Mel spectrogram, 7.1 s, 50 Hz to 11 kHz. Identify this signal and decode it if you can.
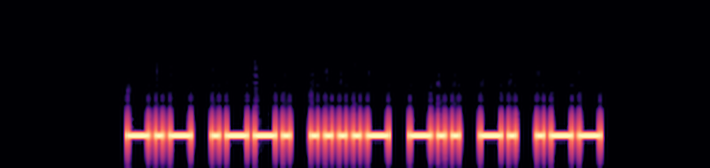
Morse code, heard as a keyed tone, about 17 wpm, 700 Hz. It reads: KP4DNW
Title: USA Call Signs - 6 Characters - Repeated 3x - 17wpm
